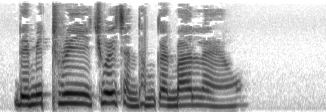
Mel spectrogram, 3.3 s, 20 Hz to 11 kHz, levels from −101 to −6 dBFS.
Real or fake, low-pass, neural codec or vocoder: real; 9.9 kHz; none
